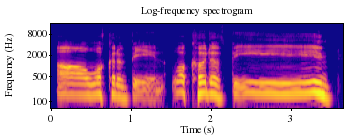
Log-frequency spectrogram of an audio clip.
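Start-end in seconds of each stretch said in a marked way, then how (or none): 1.5-3.5 very slow, dragged-out wistful repeat; slow wistful echo. Real, not acted. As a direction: stretch it out, mourning what was lost. Echoes own line, drawn out.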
